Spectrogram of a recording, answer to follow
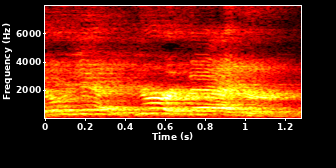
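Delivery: loud slow laughing jab; laughing at his own insult; smug comeback. Retold or imitated. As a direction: fire it back slow and smug. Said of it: "I said".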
